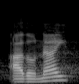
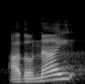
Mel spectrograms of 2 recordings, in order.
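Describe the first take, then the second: Both takes have the same delivery.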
